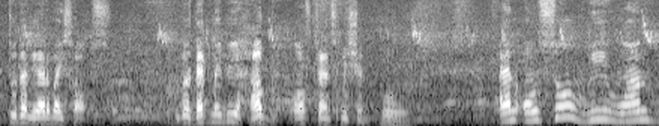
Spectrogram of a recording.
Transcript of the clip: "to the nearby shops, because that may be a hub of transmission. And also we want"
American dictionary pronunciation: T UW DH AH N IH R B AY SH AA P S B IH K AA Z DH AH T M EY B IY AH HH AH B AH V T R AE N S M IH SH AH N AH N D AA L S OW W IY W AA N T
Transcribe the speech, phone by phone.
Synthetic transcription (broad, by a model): T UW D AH N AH R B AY S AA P S B IH K AA Z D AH T M EY B IY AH HH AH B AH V T R AE N S M IH SH AH N AH N D AA L S OW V IY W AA N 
